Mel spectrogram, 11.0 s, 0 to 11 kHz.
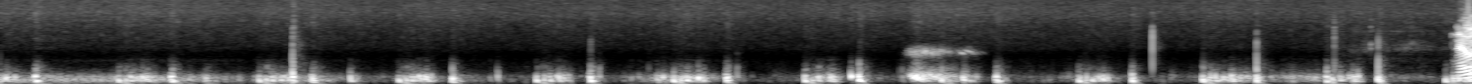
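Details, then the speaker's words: Mitral valve prolapse variant with multiple rapid successive clicks in the first half of systole, resembling the flipping of a deck of cards or the creaking of new thick leather; heartbeat near 58/min. "that these rapid uh system clicks occur in the first half of syy rather than in mid or late Cy this rapid succession of clicks can simulate the flipping of a deck of cards or the creaking of new thick [Music] leather"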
